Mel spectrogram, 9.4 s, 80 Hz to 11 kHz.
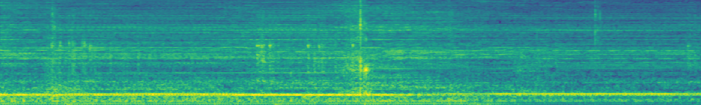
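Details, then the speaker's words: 12GB Quantum Bigfoot hard drive in a Compaq Presario 5630 (400MHz Pentium II), the startup drive booting Windows XP: steady mid-pitched platter hum with soft scattered seek ticks, the Bigfoot's distinctive sound; normal spin-up and access. "You can hear that. Oh, man. The Bigfoot has a distinctive sound."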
